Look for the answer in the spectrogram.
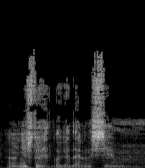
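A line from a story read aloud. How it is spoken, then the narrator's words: Gloomy reply. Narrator (Russian): мрачно отозвался Ваймс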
